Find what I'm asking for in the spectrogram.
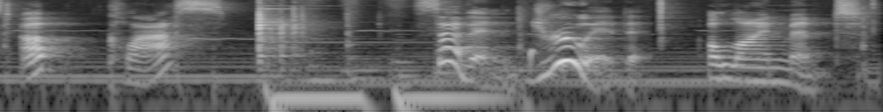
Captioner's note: die clacks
